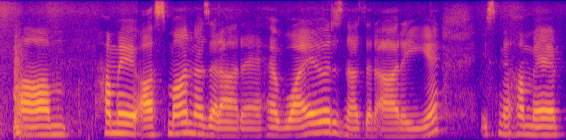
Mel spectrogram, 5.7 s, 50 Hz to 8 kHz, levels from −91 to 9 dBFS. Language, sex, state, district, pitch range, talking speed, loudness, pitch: Hindi, female, Maharashtra, Gondia, 150-190 Hz, 150 wpm, -16 LUFS, 170 Hz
